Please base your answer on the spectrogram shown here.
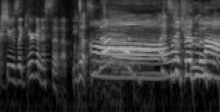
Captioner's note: group exclaiming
